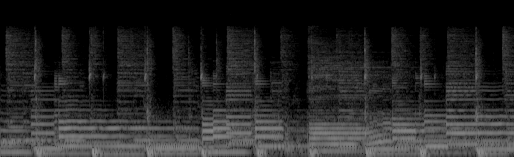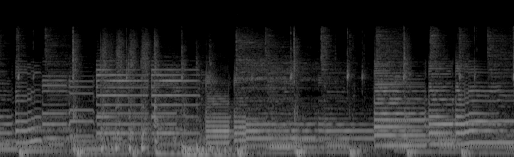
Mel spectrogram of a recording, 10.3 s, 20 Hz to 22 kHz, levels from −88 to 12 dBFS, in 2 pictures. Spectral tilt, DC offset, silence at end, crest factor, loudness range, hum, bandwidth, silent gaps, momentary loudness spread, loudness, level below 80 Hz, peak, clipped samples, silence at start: -5.5 dB/octave; under 0.1%; 0 s; 16 dB; 2 LU; none; 12.5 kHz; none; 5 LU; -39 LUFS; -52 dBFS; -24 dBFS; under 0.1%; 0 s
